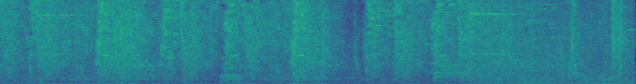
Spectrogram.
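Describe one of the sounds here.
Magic spell effects whoosh and crackle in short bursts.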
